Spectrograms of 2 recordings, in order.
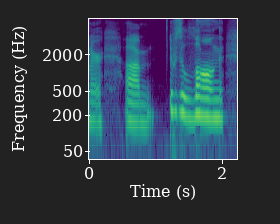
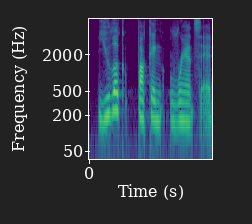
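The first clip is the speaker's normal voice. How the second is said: put-on angry voice; 2 semitones lower than usual. Retelling their mom's reaction after a night out, imitating an angry mom. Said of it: "She's so mad at me".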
